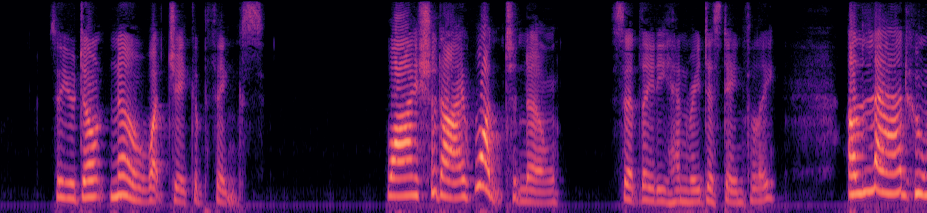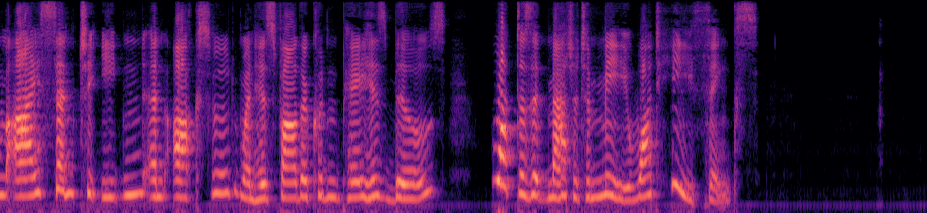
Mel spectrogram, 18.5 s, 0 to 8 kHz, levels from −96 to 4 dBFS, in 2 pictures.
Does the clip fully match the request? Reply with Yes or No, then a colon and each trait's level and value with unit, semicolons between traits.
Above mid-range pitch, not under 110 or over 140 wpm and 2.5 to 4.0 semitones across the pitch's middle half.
No: high, 230 Hz; slow, 135 wpm; average, 5.1 semitones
